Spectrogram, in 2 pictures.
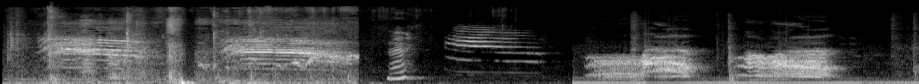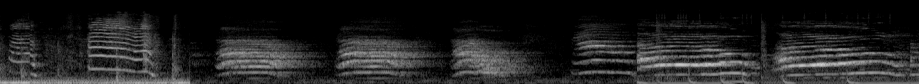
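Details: Indoor domestic cat meowing in a small room, harmonic rising-falling meows in short series, some high and thin, others lower and fuller, mixed with human speech and music-like passages between calls.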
